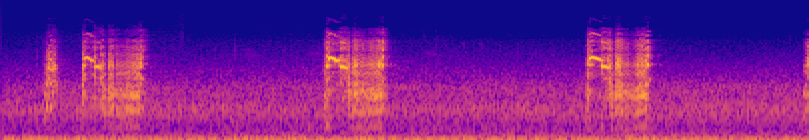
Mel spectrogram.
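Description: A male grey partridge's harsh, rasping call, played from a loudspeaker used as a sound decoy to imitate an intruder in a partridge territory. It repeats three times at regular intervals, each a grating burst of squeaky notes over a low steady rumble.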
